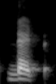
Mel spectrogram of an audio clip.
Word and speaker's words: debt: you call it as debt it is just d e t like the pronunciation is DET B is silent which is called as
